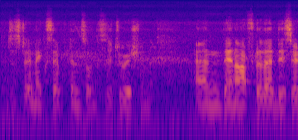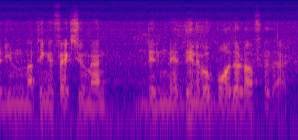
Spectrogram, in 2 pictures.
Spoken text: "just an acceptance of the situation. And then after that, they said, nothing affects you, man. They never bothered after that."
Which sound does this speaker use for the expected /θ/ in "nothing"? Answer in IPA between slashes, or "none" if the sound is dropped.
/t/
